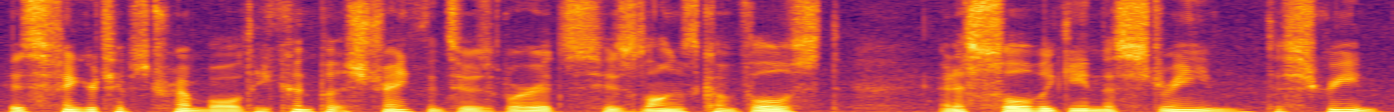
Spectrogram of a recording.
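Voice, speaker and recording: A young man reading a novel aloud, stumbling over words now and then and stopping to react with excited commentary. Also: on the low side. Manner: reads haltingly with slips, breaks off to react excitedly. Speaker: light novel reader and reactor. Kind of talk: casual read-aloud with commentary.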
